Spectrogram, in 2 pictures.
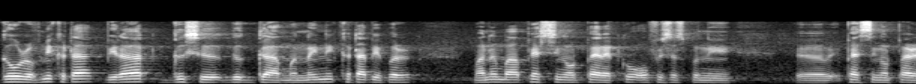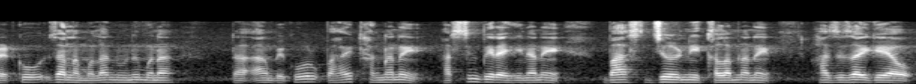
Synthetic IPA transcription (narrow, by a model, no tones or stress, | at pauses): ɡɔwɾɯbnikʰɯtʰabiɾatɡɯsɯɡɯk̚ɡamɯnːɯjnikʰɯtapepʰɯɾ | manɯŋbapʰesiŋawt̚pʰajɾet̚kʰɔɔpʰis̬espɯni | pʰesiŋawt̚pʰajɾet̚kʰɔzanlamɯlanunɯmɯna | d̥aʔaŋbekʰuɾbaɦajtʰaŋnanɯjhaɾsiŋbeɾajɦijnanɯj | basd͡ʒɯɾnikʰalamnanɯj | hazɯzajɡajaw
